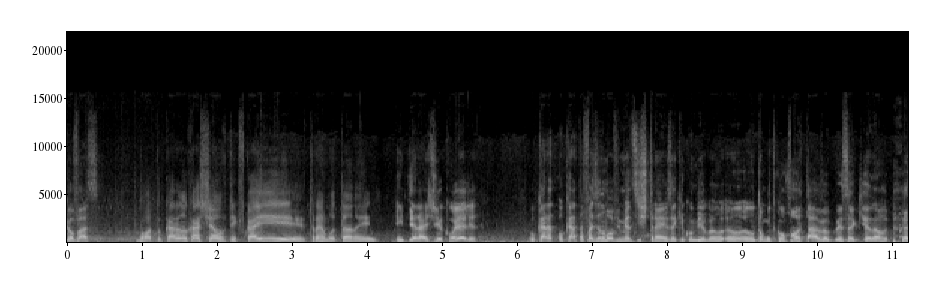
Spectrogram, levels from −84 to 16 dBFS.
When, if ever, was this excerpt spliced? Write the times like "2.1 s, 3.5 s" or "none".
none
